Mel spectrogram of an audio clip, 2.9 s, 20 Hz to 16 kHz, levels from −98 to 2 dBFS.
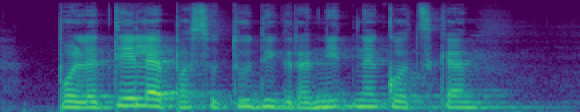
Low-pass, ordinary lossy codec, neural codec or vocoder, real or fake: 14.4 kHz; none; none; real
